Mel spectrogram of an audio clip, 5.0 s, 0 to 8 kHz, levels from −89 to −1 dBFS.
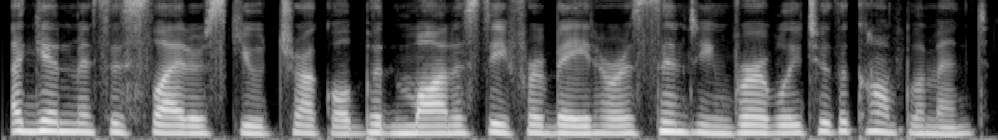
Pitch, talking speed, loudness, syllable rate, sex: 165 Hz, 155 wpm, -17 LUFS, 5.5 syllables/s, female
